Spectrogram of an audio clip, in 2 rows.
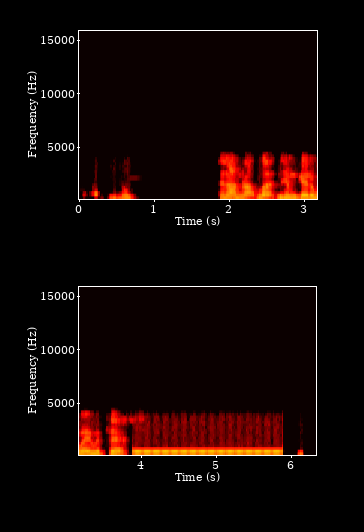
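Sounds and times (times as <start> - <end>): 
speech: 0.5 - 0.8, 1.8 - 4.0
telephone dial tone while calling a guest back: 3.9 - 6.0.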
